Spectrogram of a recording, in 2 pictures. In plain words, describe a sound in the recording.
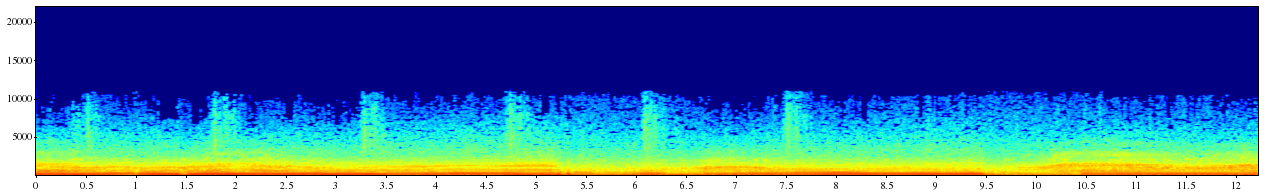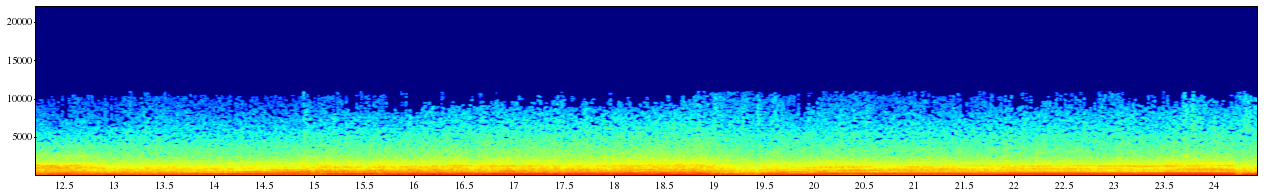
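A racing car engine roars steadily at high revs, dropping briefly with each gear change.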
